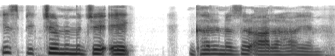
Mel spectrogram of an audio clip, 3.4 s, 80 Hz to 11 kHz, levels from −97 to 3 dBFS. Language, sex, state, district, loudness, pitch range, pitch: Hindi, female, Arunachal Pradesh, Longding, -17 LUFS, 190-240 Hz, 220 Hz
